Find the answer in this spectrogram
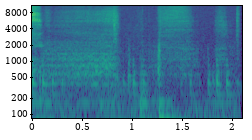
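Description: Fingers pressing and rubbing along the folded edge of a cardstock envelope, the paper rustling and scraping softly, with a louder rub around the middle.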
